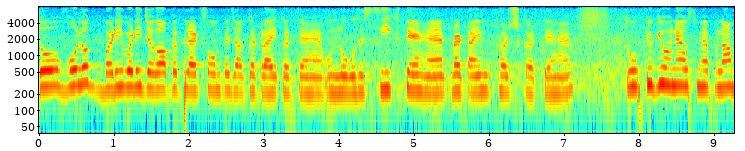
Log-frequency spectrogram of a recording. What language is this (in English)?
Urdu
